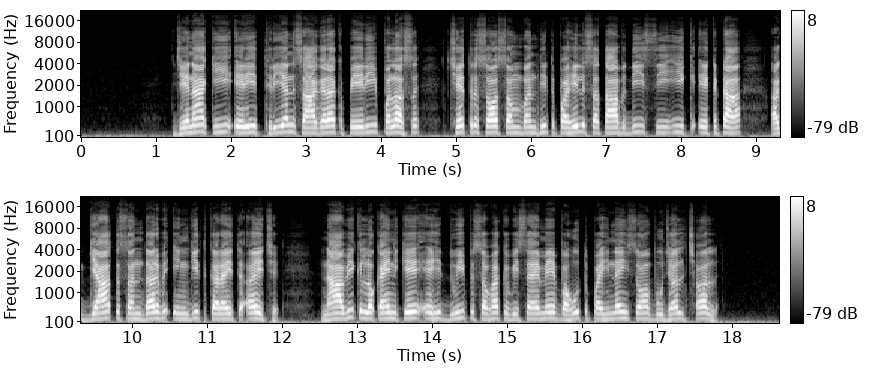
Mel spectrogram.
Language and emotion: Maithili, neutral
